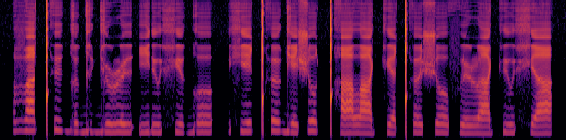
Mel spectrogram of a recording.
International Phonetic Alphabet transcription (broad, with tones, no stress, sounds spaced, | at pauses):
v a˦ ǃʰ ɨ˦ ɡ ɵ˨ ɡ ɨ˨ ɡʲ u˨ ɭ ɨ˨ ʔ i˨ ɾʲ u˨ xʲ ɵ˦˨ ɡ o˦ | xʲ e˨ ǃʰ ɵ˦ ɡ e˨ ʃ o˦ ǃʰ a˨ lˠ a˨ kʲ ɐ˨ ǃʰ ɵ˦ ʃ o˦ f ɨ˨ ɭ a˨ kʲ u˦ xʲ a˦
